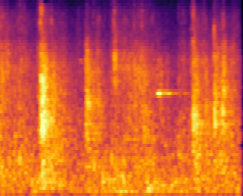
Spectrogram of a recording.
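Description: Hard-soled footsteps and loose papers being shuffled: a few sharp knocks and clicks, the loudest about half a second in, with a brief high squeak near the end.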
